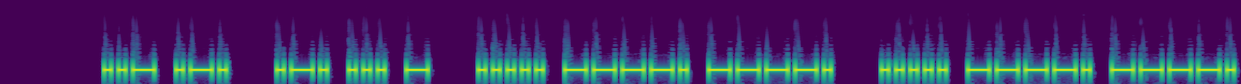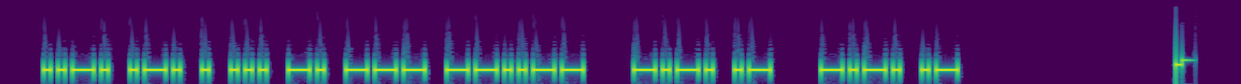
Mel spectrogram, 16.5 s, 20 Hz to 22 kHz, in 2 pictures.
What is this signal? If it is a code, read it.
Morse code, heard as a keyed tone, about 25 wpm, 700 Hz. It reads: UR RST 599 599 FRESNO, CA CA
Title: Practice QSO - Exchange 1 - Beginning - 25wpm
